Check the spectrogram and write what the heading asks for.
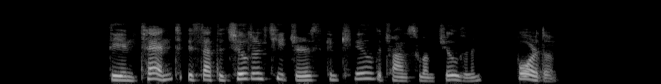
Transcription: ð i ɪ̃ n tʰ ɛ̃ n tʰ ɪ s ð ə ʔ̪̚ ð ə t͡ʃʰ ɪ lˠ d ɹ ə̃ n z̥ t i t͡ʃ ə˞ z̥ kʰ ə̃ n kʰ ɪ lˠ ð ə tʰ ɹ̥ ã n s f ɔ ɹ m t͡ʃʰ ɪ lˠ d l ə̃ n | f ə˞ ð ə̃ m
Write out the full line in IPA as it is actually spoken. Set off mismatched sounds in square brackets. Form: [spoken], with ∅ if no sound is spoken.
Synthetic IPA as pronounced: ð i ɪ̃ n tʰ ɛ̃ n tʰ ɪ [z] ð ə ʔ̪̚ ð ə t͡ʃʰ ɪ lˠ d ɹ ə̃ n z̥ [tʰ] i t͡ʃ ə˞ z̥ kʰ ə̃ n kʰ ɪ lˠ ð ə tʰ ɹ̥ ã n s f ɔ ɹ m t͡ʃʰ ɪ lˠ d [ɹ] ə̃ n | f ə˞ ð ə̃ m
